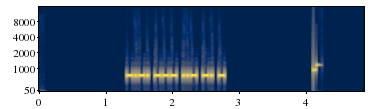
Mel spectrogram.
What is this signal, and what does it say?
Morse code, heard as a keyed tone, about 40 wpm, 700 Hz. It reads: COUNT
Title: Five Letter Words - 40wpm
